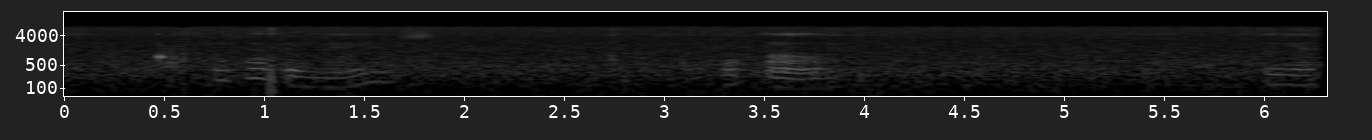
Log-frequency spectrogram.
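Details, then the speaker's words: A sleepy infant's soft, sudden hiccup sounds with brief voiced squeaks, a few seconds apart in a quiet room; hiccups. "You got hiccups. Sleepy now. Yeah. Oh, so there. Hiccups still there."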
